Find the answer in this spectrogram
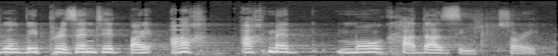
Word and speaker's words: Ahmed: digital technology and will be presented by a Ahmed Mohadazi. Sorry, mispronounced for sure. Thanks guys for uh coming for my presentation. Um first of all, my name is Hmed.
